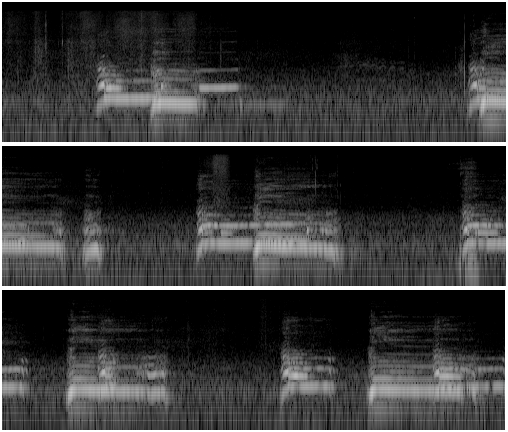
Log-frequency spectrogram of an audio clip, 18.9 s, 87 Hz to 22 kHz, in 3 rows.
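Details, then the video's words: Two hounds, one white and one dark, chained outside at night in a bushy lot by a red outbuilding and an irrigation ditch, about 10 yards off; drawn-out tonal bays in paired bursts every few seconds, with quiet gaps between. "Barking dogs"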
